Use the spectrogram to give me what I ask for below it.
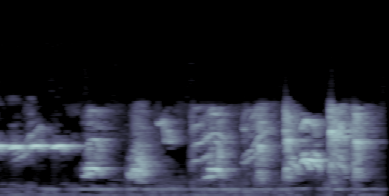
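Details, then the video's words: Brief burst from an aggressive Oriental magpie-robin: a steady high whistle followed by quick harsh, buzzy chirps and scratchy notes, with a faint low hum behind. "Suara Master Burung Kacer Galak"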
